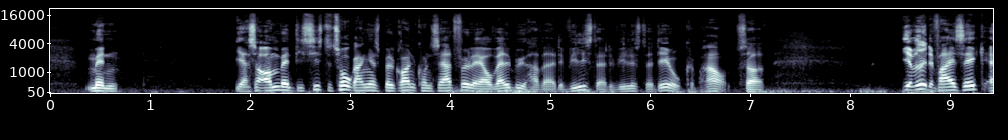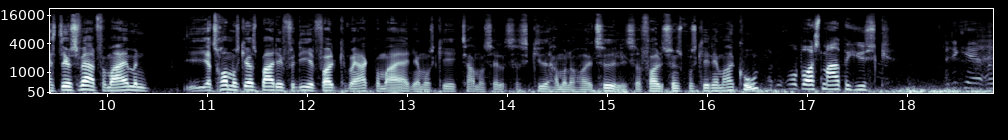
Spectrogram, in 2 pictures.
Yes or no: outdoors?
yes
